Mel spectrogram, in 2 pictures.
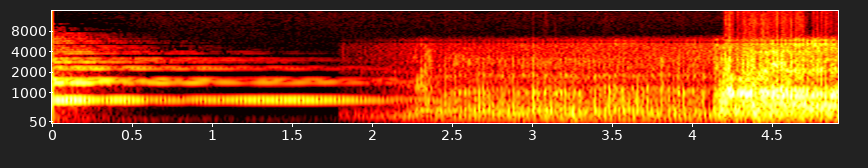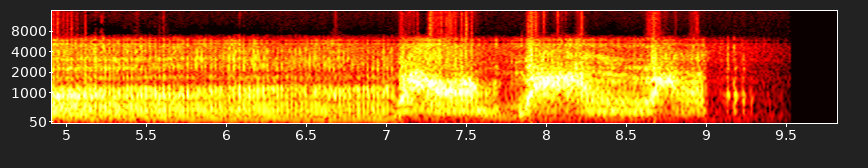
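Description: Dubbed-in animal roar sound effect: a long growling roar that starts about two seconds in, grows loudest from about four seconds and stops about nine seconds in. It is preceded by a sudden ringing tone at the very start.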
